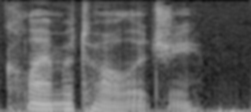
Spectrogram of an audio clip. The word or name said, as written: climatology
